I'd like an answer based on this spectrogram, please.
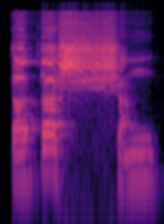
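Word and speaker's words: ततश्: Tatash, Tatash, Tatash. The Tataha will be transformed into Tatash.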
